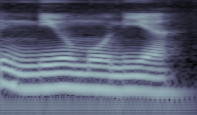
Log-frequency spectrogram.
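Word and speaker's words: pneumonia: तो पी के बाद जब एन रहे या पी के बाद जब एस रहे तो पी का उच्चारण नहीं होता है, जैसे इसे पढ़ेंगे न्यूमोनिया, निमोनिया।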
